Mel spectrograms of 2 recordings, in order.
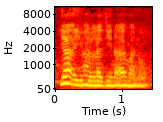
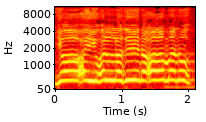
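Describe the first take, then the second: First: It is read softly and in a relaxed way. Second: It is read loudly, like shouting. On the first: The speaker calls it right. "tapi santai turunnya" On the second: The speaker calls it wrong. "Bukan dengan suara teriak. ... Padahal kadang ayat itu turunnya nggak gini"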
